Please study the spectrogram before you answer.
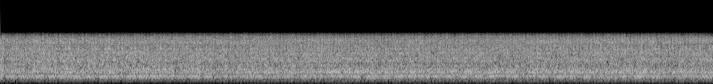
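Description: Busy, hard-edged idle with a bright clattery rattle over the engine and no clean beat; some clacking is present, but the source is unknown.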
